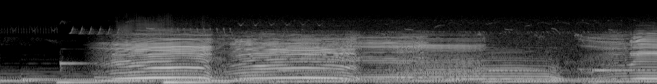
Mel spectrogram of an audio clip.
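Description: Bovine lowing: a string of long, drawn-out moos, one after another, starting about a second in, over a soft musical backing.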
